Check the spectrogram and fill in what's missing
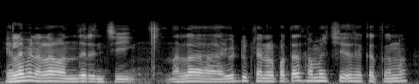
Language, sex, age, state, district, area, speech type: Tamil, male, 30-45, Tamil Nadu, Perambalur, rural, spontaneous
